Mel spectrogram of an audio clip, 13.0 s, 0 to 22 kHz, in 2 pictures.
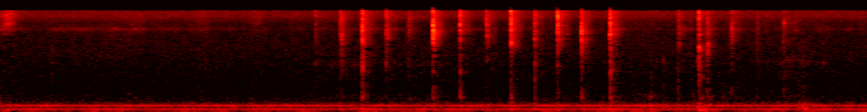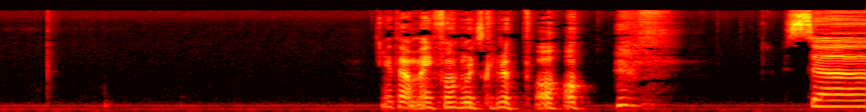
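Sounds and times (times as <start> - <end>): low steady hum: 0.0 - 13.0
fingertips patting face: 2.3 - 5.9.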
